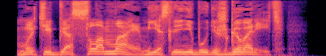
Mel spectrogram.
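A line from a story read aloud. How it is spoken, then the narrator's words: Hissed into ear. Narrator (Russian): прошипел он мне на ухо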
